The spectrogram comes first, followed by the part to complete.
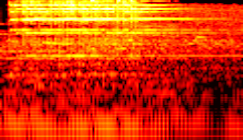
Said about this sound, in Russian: Однажды зазвонил телефон.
